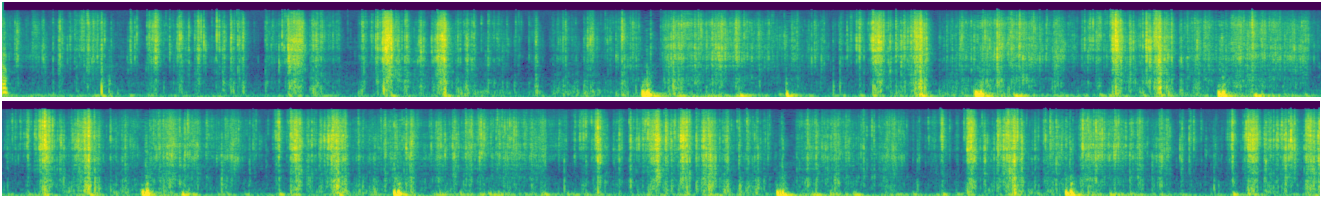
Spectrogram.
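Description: Foil wrappers of Prizm basketball card packs crinkling and tearing as they are ripped open by hand, in irregular rustling bursts, with occasional soft thumps every couple of seconds.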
